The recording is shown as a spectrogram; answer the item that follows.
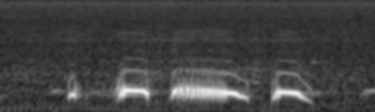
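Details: Spotted dove, a decoy bird cooing in the morning to lure wild doves: a soft short lead note, then three hoarse coos, the middle one long and rolling, the last sliding downward; quiet background.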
